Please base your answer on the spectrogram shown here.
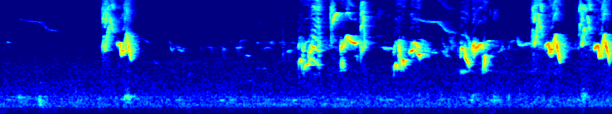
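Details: Male gray catbird in Fairfield, Iowa, singing in spring: short bursts of squeaky, warbled phrases, several in quick succession after a quiet stretch, each group separated by brief pauses.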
